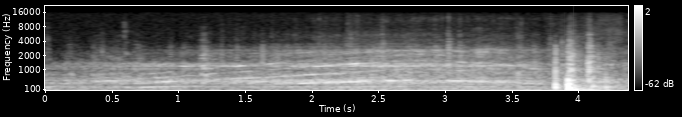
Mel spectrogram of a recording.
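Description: Sliding chalkboard panel moving along its track, giving a long wavering whine of several gliding tones, with a knock near the end as it comes to a stop.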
